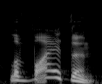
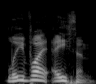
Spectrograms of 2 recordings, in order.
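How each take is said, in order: First: The name is said as one smooth word. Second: The name is split into two separate parts.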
